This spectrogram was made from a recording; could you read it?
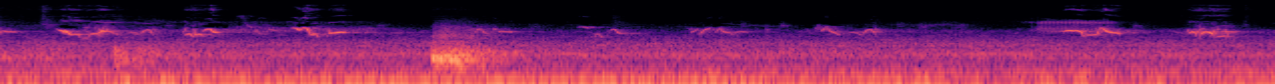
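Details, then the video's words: An American robin sings brief looping whistled phrases spaced about half a second apart, interrupted around the two-second mark by a short noisy thump, with a steady low hum underneath. "impressionante canto do sabiá-norte-americano"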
